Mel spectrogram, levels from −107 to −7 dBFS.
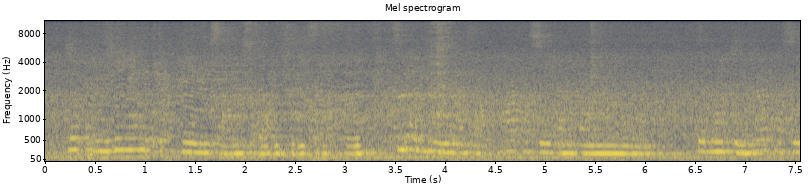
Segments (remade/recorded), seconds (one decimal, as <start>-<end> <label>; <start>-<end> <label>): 0.0-0.4 recorded; 0.4-1.7 remade; 1.7-2.1 recorded; 2.1-3.3 remade; 3.3-7.6 recorded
